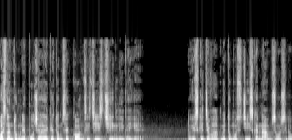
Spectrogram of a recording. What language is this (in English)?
Urdu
